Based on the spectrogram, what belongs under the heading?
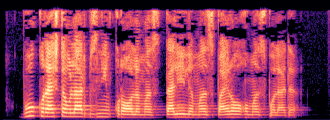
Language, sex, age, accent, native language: Uzbek, female, 25-34, Namangan, Uzbek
